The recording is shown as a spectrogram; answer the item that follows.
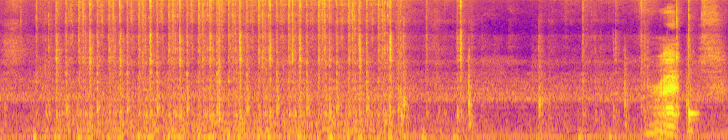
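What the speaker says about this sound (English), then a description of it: "Next, I just have to sew around this detail" A sewing machine stitches around a curve on a clutch bag, a close mechanical whir in short bursts with brief pauses as the fabric turns, while a person talks quietly.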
